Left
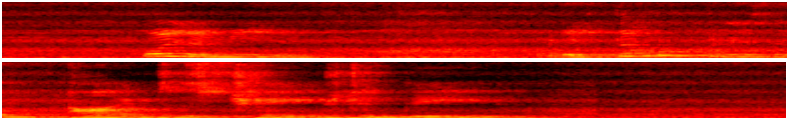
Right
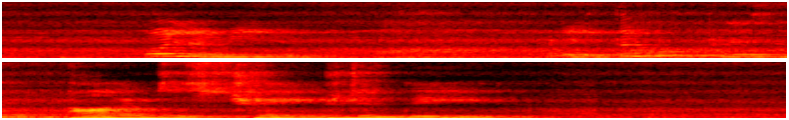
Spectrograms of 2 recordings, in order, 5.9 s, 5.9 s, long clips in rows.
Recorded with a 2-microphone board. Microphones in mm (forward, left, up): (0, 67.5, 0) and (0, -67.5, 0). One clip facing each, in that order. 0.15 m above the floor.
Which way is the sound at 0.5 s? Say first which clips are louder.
Left 3 dB; 50° left (ahead or behind).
